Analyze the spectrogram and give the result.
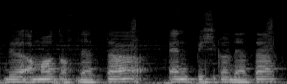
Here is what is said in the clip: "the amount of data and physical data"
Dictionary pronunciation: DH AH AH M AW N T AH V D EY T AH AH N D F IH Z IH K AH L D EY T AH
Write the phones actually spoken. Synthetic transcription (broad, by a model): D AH AH M AW N T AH F D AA T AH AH N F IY S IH K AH L D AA T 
